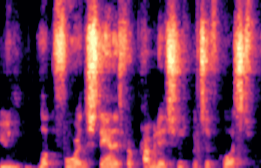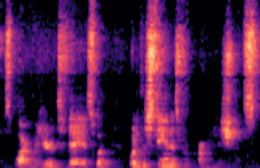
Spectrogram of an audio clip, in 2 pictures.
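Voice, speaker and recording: A man with an American accent talks at a very fast pace. Noticeable background noise runs underneath. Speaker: environmental consultant. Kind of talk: public hearing testimony. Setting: town board meeting at podium. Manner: halting, many restarts.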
